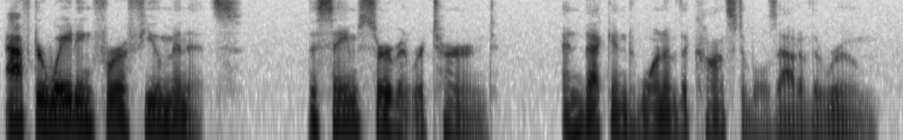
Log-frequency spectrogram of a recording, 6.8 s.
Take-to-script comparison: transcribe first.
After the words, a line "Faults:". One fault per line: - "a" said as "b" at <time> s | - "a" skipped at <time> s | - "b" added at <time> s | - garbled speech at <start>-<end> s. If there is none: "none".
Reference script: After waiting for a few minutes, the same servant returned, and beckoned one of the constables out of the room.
After waiting for a few minutes, the same servant returned, and beckoned one of the constables out of the room.
Faults:
none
